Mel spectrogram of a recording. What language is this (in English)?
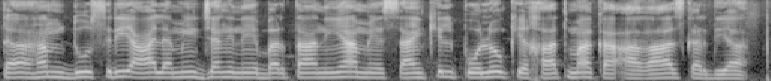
Urdu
